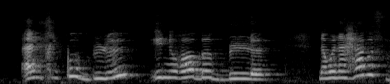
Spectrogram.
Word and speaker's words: bleue: Un tricot bleu, une robe bleue. Now, when I have a vowel at the end, I'm not showing anything in pronunciation. E after a vowel doesn't really affect the pronunciation, but I still write that E at the end.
